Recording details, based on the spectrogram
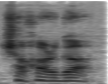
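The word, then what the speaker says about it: Chahargah: place or fourth position in farsi this is pronounced chaharga in persian music we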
